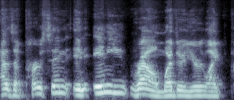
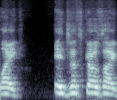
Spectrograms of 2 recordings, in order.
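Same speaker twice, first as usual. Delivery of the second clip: ordinary talk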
